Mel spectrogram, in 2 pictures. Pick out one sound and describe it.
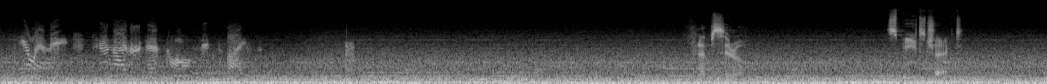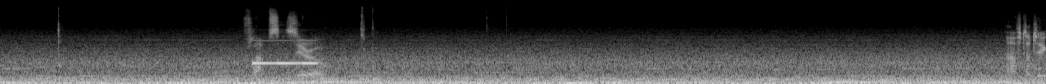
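A jet engine drones steadily with a low rumble.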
